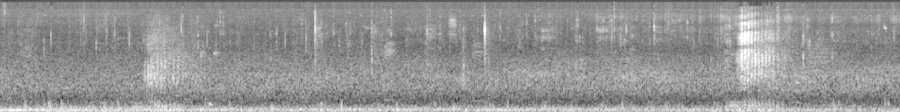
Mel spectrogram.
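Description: Horse hooves cantering in a riding lesson, a steady rhythmic clip-clop close by and loud, with a neigh and an instructor's voice at times.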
